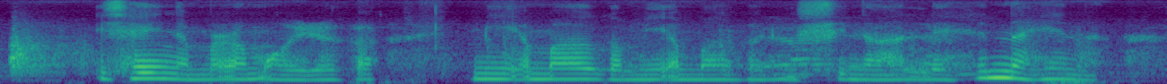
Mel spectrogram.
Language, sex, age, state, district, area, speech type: Manipuri, female, 30-45, Manipur, Chandel, rural, spontaneous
